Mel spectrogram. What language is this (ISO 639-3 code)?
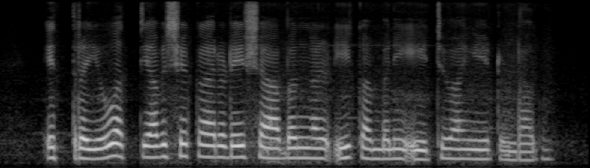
mal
